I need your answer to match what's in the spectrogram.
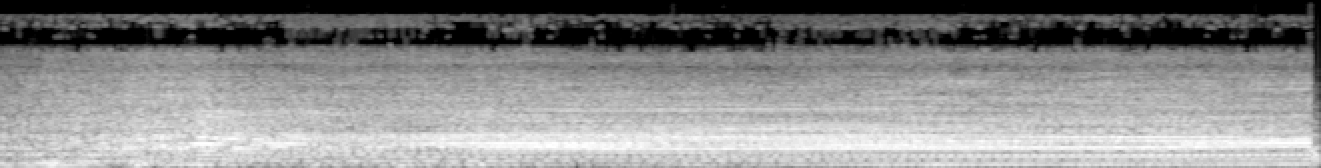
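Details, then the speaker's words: Running engine with a worn needle bearing inside a transmission gear: steady whirring hum that rises briefly then holds, heard from the gearbox. "También tienes que saber que la mayoría de los engranes de la transmisión contiene en la parte interna de manera transversal un valero de agujas como este. Cuando estos se dañan, se puede escuchar un ruido en la transmisión, algo así."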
